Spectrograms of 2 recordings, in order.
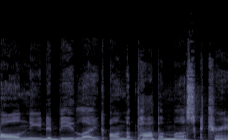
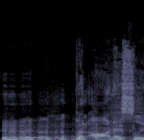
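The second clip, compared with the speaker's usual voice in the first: laughing; 10 semitones higher, 4 dB louder, much slower than usual. Real, not acted. Slow high laughing aside.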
